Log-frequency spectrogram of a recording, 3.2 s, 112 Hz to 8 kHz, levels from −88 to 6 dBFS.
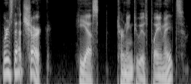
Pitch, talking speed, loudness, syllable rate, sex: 115 Hz, 170 wpm, -19 LUFS, 5.9 syllables/s, male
